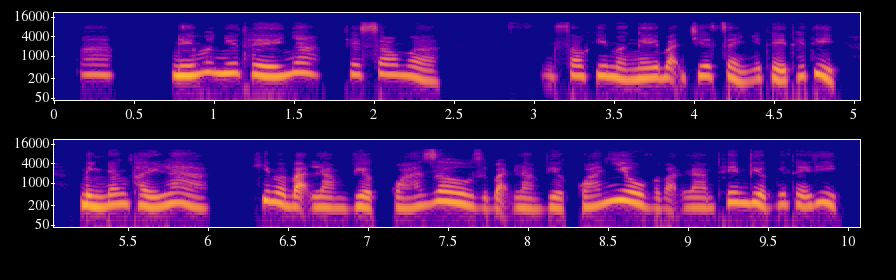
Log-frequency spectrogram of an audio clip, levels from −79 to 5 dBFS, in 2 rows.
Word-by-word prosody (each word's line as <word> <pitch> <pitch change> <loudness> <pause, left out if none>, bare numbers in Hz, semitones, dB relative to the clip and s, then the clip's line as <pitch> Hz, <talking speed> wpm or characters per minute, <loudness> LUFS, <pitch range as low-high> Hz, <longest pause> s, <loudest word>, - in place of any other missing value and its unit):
À, 270 -1 -7 0.4
nếu 250 0 +7
mà 310 +3 +1
như 295 0 +3
thế 245 -4 +4
nha 295 +1 0 0.2
thế 275 - -2
sau 270 +1 -2
mà 220 -9 -3 0.4
s 255 - -29
sau 250 -1 -1
khi 250 0 0
mà 225 -3 +2
nghe 210 +3 +1
bạn 220 -1 -2
chia 245 +2 -1
sẻ 205 -6 0
như 195 +5 -9
thế, 195 -4 0
thế 240 +6 -6
thì 235 -10 +2 0.3
mình 210 -4 +5
đang 225 +2 +1
thấy 200 -4 +1
là 220 -6 -1 0.3
khi 290 - +3
mà 245 -4 +4
bạn 195 -2 +2
làm 180 -2 -3
việc 185 0 0
quá 185 +2 -4
giờ, 275 +5 +3
rồi 205 -8 +2
bạn 170 - -4
làm 170 -2 -5
việc 175 -1 -4
quá 190 +2 -3
nhiều 270 -1 +5
và 175 -5 -11
bạn 170 - -10
làm 180 -1 -6
thêm 255 +3 +1
việc 220 -4 +2
như 225 - -4
thế 205 -3 -2
thì 240 -5 0
225 Hz, 275 wpm, -22 LUFS, 190-255 Hz, 0.4 s, nếu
